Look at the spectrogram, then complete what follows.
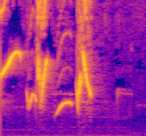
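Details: Brief phrase of blackthroat song, recorded as tutor material for canaries: a high thin whistle, then a few quick slurred notes, fading into quiet.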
